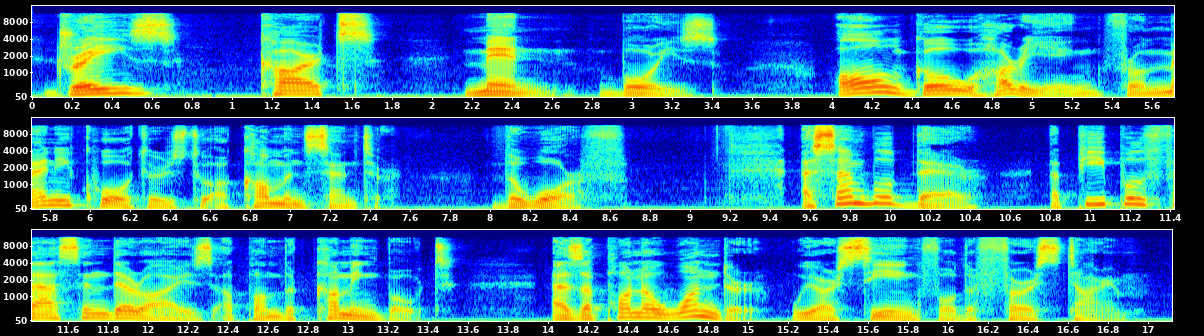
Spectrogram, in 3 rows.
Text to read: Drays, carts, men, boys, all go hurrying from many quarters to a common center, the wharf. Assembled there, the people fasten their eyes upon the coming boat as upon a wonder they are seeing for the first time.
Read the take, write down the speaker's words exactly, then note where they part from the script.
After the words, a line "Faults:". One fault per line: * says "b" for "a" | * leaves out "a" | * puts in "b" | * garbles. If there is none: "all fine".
Drays, carts, men, boys, all go hurrying from many quarters to a common center, the wharf. Assembled there, a people fasten their eyes upon the coming boat as upon a wonder we are seeing for the first time.
Faults:
* says "a" for "the"
* says "we" for "they"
